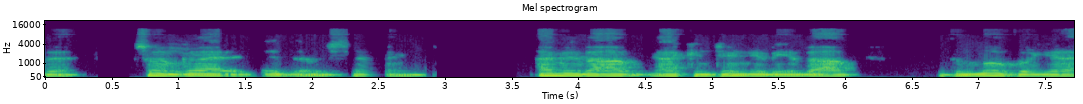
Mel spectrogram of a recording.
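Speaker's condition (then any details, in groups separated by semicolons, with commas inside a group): ALS; fatal progressive disease, diagnosed months ago, hiking a year ago, expected to worsen; walking harder, brace on foot, balance slightly off, wife Donna as caregiver for some tasks; voice changed since onset, now a different voice, no spontaneous crying fits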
